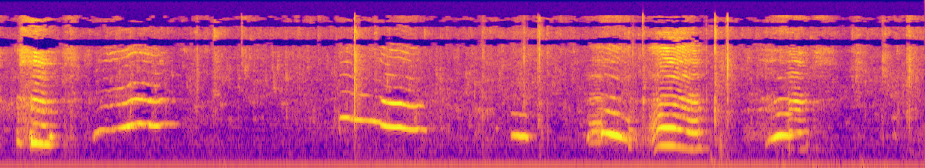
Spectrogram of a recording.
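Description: A baby fussing, with about half a dozen short whiny cries and babbles that rise and fall in pitch, over a steady low hum.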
